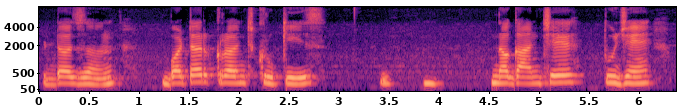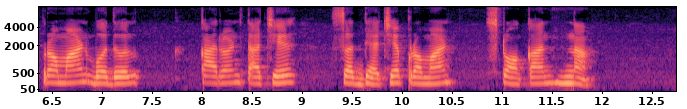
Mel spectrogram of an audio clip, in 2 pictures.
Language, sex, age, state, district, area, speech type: Goan Konkani, female, 18-30, Goa, Ponda, rural, read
